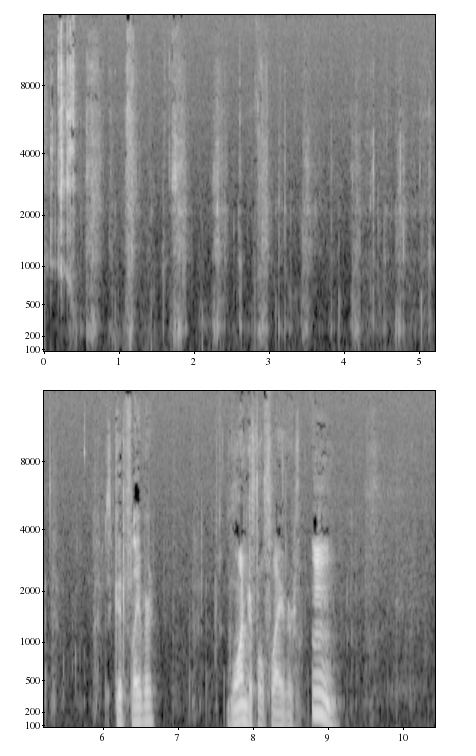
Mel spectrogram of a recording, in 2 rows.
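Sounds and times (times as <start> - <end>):
crunching a tortilla chip topped with hot sauce: 0.0 - 6.3
crackly chewing of tortilla chip: 0.0 - 7.8, 8.6 - 9.7
speech: 6.2 - 6.8, 7.7 - 9.2.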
